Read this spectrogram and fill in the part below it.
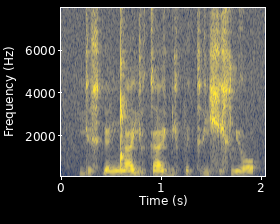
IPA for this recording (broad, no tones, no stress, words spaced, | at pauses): jexɠɛŋ͡ǃa ja̤kaɪ̯bʲɔpe kɛ̤jxʲexlʲɔ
